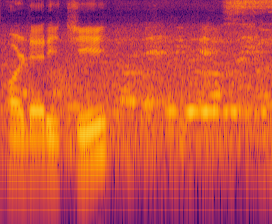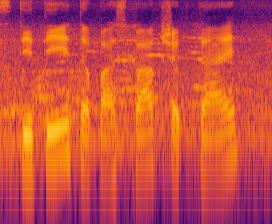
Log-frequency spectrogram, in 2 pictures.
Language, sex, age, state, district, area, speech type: Goan Konkani, male, 18-30, Goa, Salcete, rural, read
